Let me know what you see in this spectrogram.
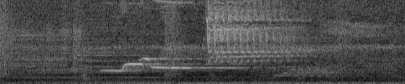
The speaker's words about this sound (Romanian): Auzi mereu aceleași rândunele plictisite?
